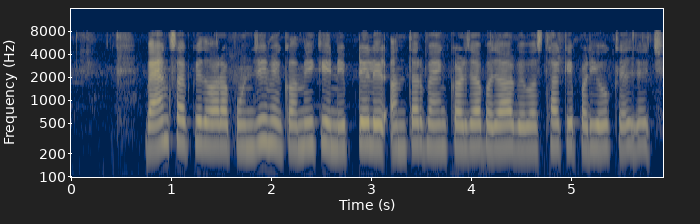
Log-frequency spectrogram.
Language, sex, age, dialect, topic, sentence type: Magahi, female, 51-55, Western, banking, statement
